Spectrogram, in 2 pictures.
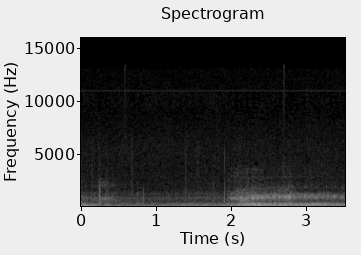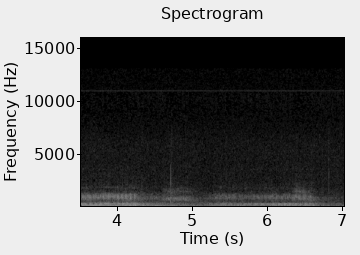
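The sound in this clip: A car being driven off, heard as a low, steady engine rumble and hum that swells after the first couple of seconds and eases slightly toward the end, with no voices.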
